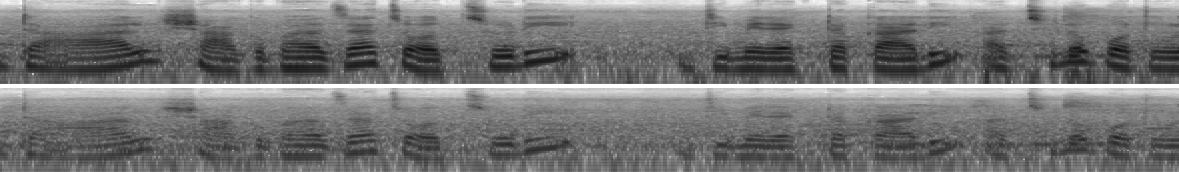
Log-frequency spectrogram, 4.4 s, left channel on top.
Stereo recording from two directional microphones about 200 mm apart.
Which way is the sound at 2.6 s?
35° left (ahead or behind).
